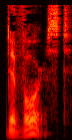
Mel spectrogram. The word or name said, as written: divorced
